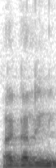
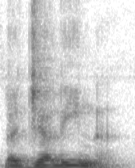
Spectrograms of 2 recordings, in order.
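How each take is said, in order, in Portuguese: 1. A palavra começa com som de g forte. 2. A palavra começa com som de j suave. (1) "ele não diz la galina" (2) "ele diz la gialina"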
